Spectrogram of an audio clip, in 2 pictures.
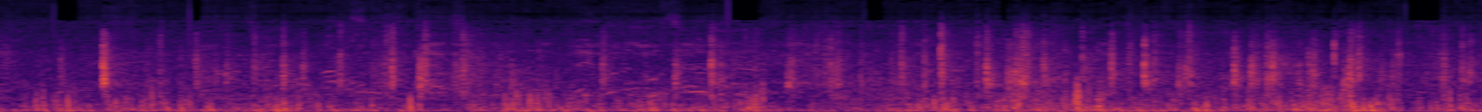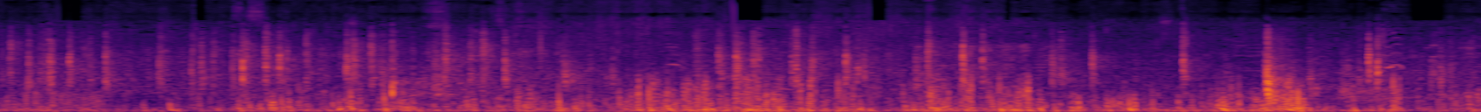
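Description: Indistinct voices in the background over a continuous outdoor rumble, with many short, irregular knocks and crackles scattered through it, denser in the last few seconds.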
